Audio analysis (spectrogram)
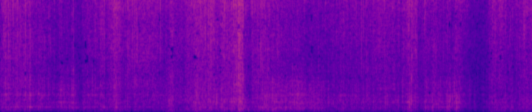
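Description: Long nails tap and scratch the fabric of a red cotton neck pillow filled with cherry pits, lying flat. A steady, dense crinkling and gritty rustle runs throughout, with faint shifting rattles of the pits inside. The sound is soft and mostly midrange, with little low end.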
